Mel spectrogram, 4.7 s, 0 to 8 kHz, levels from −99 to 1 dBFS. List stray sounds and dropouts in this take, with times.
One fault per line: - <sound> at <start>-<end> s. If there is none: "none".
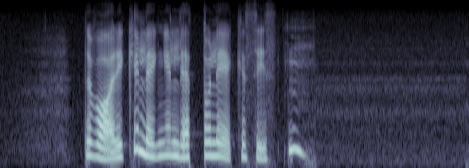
none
